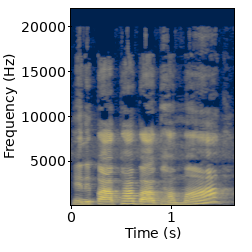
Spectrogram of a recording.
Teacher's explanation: इन के उच्चारण में दोनों होंठ आपस में मिलते हैं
